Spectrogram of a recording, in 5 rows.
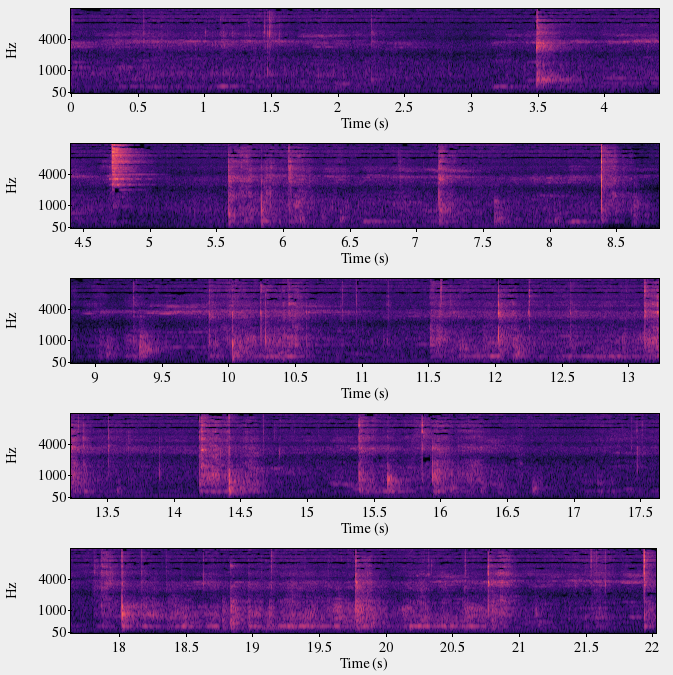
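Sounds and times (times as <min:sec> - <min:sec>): metal ladle scraping a pot: 0:11.5 - 0:13.6, 0:14.2 - 0:14.8, 0:15.4 - 0:16.6, 0:17.8 - 0:22.0.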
